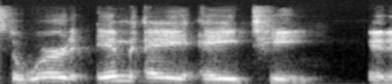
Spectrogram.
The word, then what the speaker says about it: Ma'at: just put out there and it's the word m-a-a-t and it's it's pronounced ma'at and uh it the the concept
